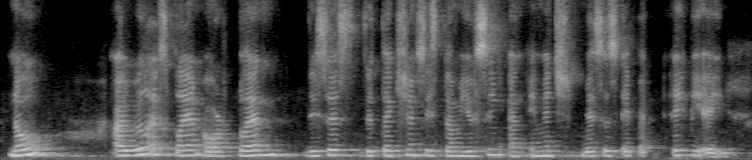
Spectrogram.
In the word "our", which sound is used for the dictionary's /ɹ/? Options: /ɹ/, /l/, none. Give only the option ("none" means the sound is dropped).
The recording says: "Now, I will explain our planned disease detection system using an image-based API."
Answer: /ɹ/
